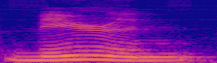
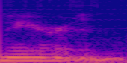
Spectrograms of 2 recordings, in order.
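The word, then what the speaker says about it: Meadhran: and mirin and uh mirin is spell is uh named after the patron saint of football because their family are football fanatics and his name is spelled m e a d h r a n and he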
